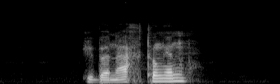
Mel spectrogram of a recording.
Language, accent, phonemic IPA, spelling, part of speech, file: German, Austria, /ˌʔyːbɐˈnaxtʊŋən/, Übernachtungen, noun, De-at-Übernachtungen.ogg
- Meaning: plural of Übernachtung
